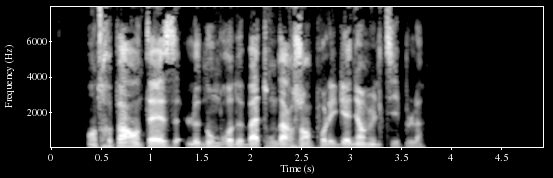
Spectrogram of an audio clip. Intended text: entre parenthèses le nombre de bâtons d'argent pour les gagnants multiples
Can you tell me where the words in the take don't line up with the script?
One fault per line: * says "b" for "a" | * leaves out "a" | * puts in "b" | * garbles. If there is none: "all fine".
all fine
